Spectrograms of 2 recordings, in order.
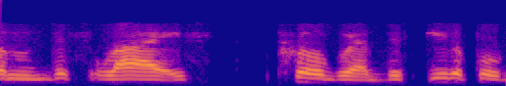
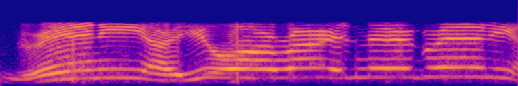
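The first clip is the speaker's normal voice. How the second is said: high, loud worried calling; mock-anxious call to Granny; 13 semitones higher, 4 dB louder than usual. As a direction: call through a closed door. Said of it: "they're like".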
